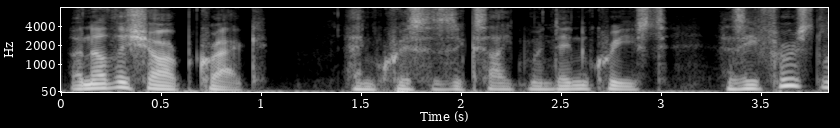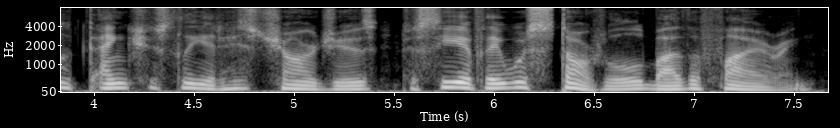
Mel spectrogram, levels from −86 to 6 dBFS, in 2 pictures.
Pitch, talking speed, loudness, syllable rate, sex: 130 Hz, 190 wpm, -18 LUFS, 5.6 syllables/s, male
